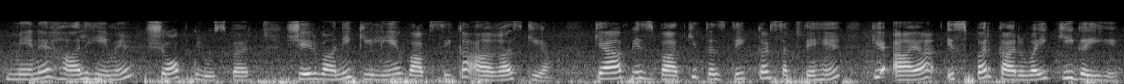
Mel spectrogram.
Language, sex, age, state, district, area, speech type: Urdu, female, 18-30, Delhi, East Delhi, urban, read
